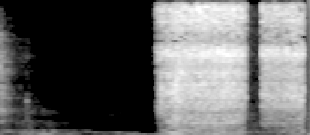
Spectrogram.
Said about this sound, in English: The dragon takes a big sniff of the cart as it lowers its head and looks.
